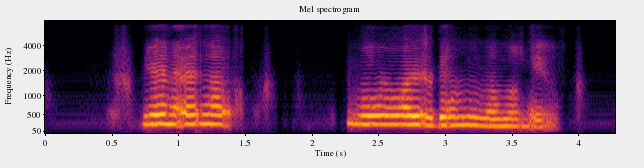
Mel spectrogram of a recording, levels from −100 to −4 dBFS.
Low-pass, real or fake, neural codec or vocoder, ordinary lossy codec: 7.2 kHz; fake; codec, 16 kHz, 0.5 kbps, FreqCodec, smaller model; MP3, 64 kbps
